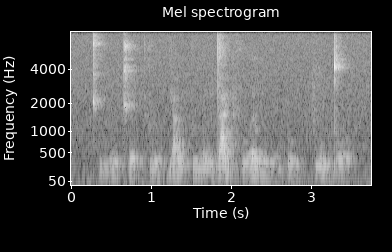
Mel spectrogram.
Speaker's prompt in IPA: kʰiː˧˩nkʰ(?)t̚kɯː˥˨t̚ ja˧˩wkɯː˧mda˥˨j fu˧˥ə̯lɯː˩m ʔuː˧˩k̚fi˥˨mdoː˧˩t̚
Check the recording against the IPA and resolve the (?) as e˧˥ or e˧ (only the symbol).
e˧˥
